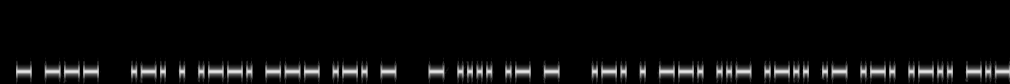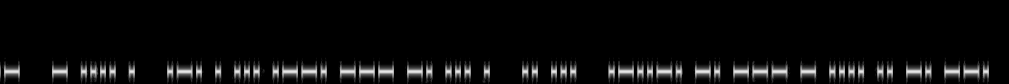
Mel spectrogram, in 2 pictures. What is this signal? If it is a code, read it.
Morse code, heard as a keyed tone, about 25 wpm, 600 Hz. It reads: TO REPORT THAT REGULARLY THE RESPONSE IS "NOTHING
